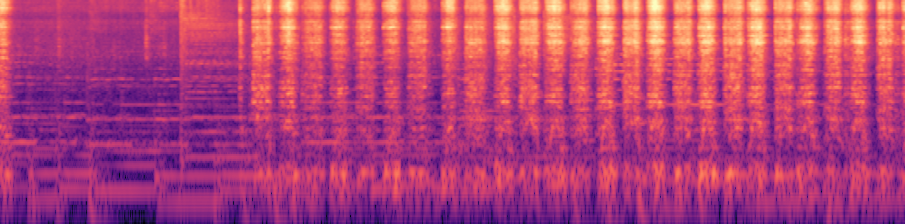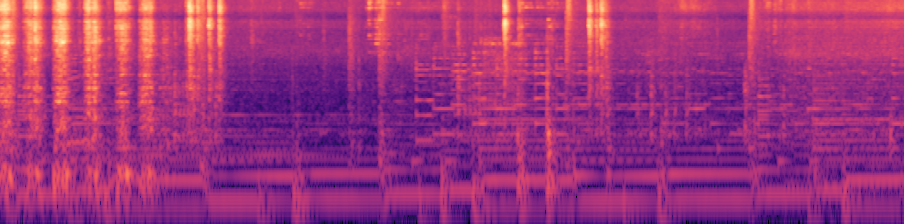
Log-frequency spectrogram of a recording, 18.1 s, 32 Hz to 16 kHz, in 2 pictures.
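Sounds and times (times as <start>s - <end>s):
fret saw cutting metal: 0.0s - 0.2s, 2.3s - 11.4s.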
